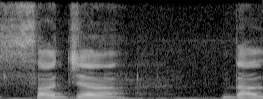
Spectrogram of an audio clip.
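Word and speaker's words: سَجَدَ: জবর সা হয়ে যাচ্ছে সিন জবর সা জিম জবর যা তাহলে সাজা দাল জবর দা সাজাদা তলে যারা যারা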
